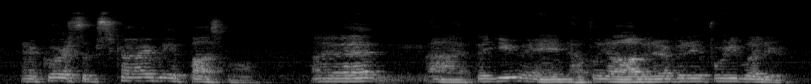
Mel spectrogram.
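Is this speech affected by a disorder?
Yes: Friedreich's ataxia.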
